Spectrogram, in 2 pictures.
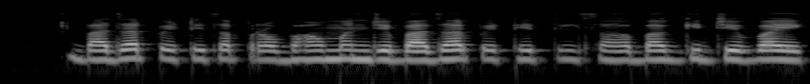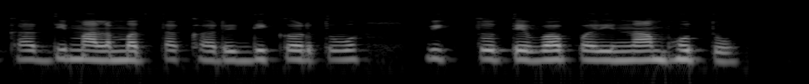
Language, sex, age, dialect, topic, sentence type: Marathi, male, 60-100, Varhadi, banking, statement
